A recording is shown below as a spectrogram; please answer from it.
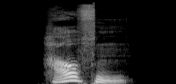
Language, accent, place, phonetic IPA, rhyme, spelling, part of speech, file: German, Germany, Berlin, [ˈhaʁfn̩], -aʁfn̩, Harfen, noun, De-Harfen.ogg
- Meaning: plural of Harfe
